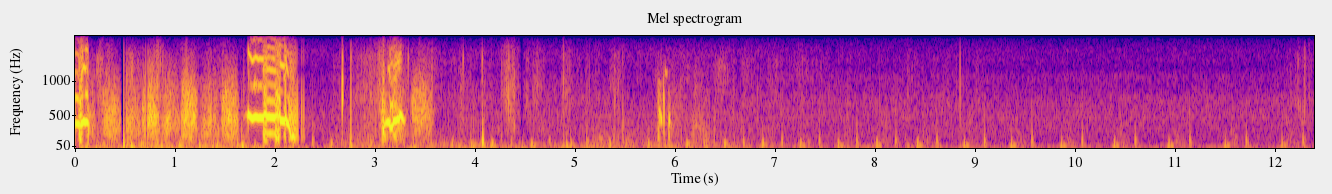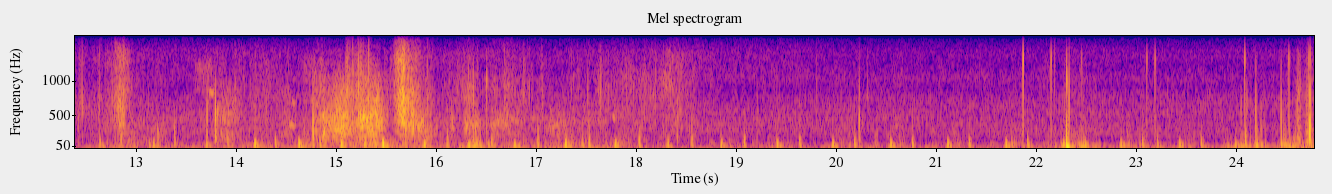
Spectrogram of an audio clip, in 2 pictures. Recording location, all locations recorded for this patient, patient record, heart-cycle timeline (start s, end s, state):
aortic valve (AV)
aortic valve (AV)+pulmonary valve (PV)
#Age: Infant
#Sex: Female
#Height: 54.0 cm
#Weight: 4.7 kg
#Pregnancy status: False
#Murmur: Absent
#Murmur locations: nan
#Most audible location: nan
#Systolic murmur timing: nan
#Systolic murmur shape: nan
#Systolic murmur grading: nan
#Systolic murmur pitch: nan
#Systolic murmur quality: nan
#Diastolic murmur timing: nan
#Diastolic murmur shape: nan
#Diastolic murmur grading: nan
#Diastolic murmur pitch: nan
#Diastolic murmur quality: nan
#Outcome: Normal
#Campaign: 2015 screening campaign
0.00	6.69	unannotated
6.69	6.82	diastole
6.82	6.92	S1
6.92	7.02	systole
7.02	7.11	S2
7.11	7.24	diastole
7.24	7.36	S1
7.36	7.42	systole
7.42	7.52	S2
7.52	7.62	diastole
7.62	7.70	S1
7.70	7.80	systole
7.80	7.88	S2
7.88	8.00	diastole
8.00	8.09	S1
8.09	8.19	systole
8.19	8.24	S2
8.24	8.40	diastole
8.40	8.52	S1
8.52	8.60	systole
8.60	8.68	S2
8.68	8.85	diastole
8.85	8.96	S1
8.96	9.05	systole
9.05	9.15	S2
9.15	9.32	diastole
9.32	9.45	S1
9.45	9.53	systole
9.53	9.64	S2
9.64	9.79	diastole
9.79	9.93	S1
9.93	10.01	systole
10.01	10.11	S2
10.11	10.33	diastole
10.33	10.47	S1
10.47	10.55	systole
10.55	10.65	S2
10.65	10.89	diastole
10.89	11.03	S1
11.03	11.11	systole
11.11	11.22	S2
11.22	11.47	diastole
11.47	11.59	S1
11.59	11.69	systole
11.69	11.79	S2
11.79	12.03	diastole
12.03	12.15	S1
12.15	12.25	systole
12.25	12.37	S2
12.37	12.57	diastole
12.57	12.71	S1
12.71	12.79	systole
12.79	12.89	S2
12.89	13.11	diastole
13.11	13.23	S1
13.23	13.33	systole
13.33	13.43	S2
13.43	13.64	diastole
13.64	13.73	S1
13.73	13.87	systole
13.87	13.96	S2
13.96	14.13	diastole
14.13	14.27	S1
14.27	14.35	systole
14.35	14.47	S2
14.47	14.59	diastole
14.59	14.71	S1
14.71	14.81	systole
14.81	14.90	S2
14.90	15.84	diastole
15.84	15.97	S1
15.97	16.08	systole
16.08	16.14	S2
16.14	16.31	diastole
16.31	16.38	S1
16.38	16.48	systole
16.48	16.55	S2
16.55	16.76	diastole
16.76	16.83	S1
16.83	16.99	systole
16.99	17.08	S2
17.08	17.26	diastole
17.26	17.34	S1
17.34	17.49	systole
17.49	17.58	S2
17.58	17.73	diastole
17.73	17.85	S1
17.85	17.99	systole
17.99	18.07	S2
18.07	18.25	diastole
18.25	18.39	S1
18.39	18.49	systole
18.49	18.59	S2
18.59	18.81	diastole
18.81	18.95	S1
18.95	19.05	systole
19.05	19.15	S2
19.15	19.37	diastole
19.37	19.47	S1
19.47	19.57	systole
19.57	19.73	S2
19.73	19.94	diastole
19.94	20.06	S1
20.06	20.16	systole
20.16	20.29	S2
20.29	20.51	diastole
20.51	20.65	S1
20.65	20.73	systole
20.73	20.85	S2
20.85	21.07	diastole
21.07	21.20	S1
21.20	21.30	systole
21.30	21.38	S2
21.38	21.54	diastole
21.54	24.78	unannotated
